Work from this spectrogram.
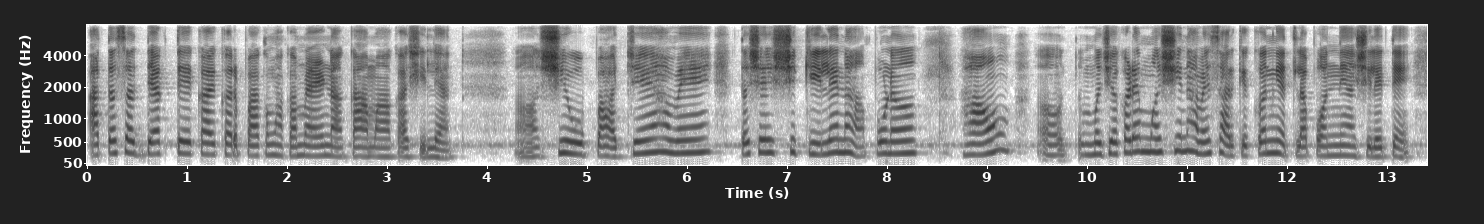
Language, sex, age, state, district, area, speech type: Goan Konkani, female, 45-60, Goa, Canacona, rural, spontaneous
